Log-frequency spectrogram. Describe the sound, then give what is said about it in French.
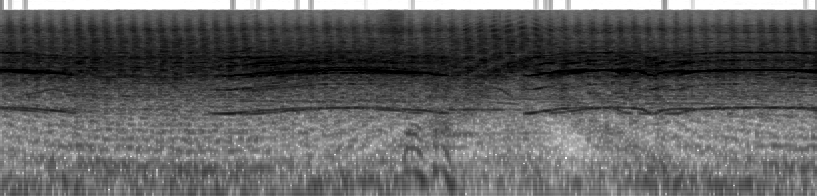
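An analog synthesizer tweaked live on stage gives loud, sustained gliding tones that waver and bend up and down over a dense, rumbling drone. “Là, on bidouille en direct, hein, le synthé. En direct. Il fait de la recherche sur scène.”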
